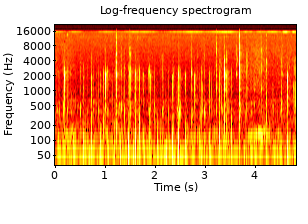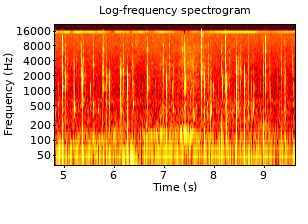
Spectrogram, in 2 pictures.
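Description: A small black plastic stream deck with a grid of button keys is held in both hands close to the mic while fingertips tap and press its keys. The result is a quiet, rapid, irregular run of short, dry plastic clicks and taps with bright transients over a soft low rumble.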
